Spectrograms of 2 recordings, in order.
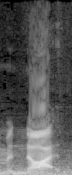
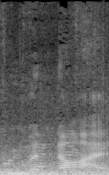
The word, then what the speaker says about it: Minot: Nate just said Minot, and I just felt like that sounded so wrong because it's spelled just like Pinot. So I've been looking at it as Pinot.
